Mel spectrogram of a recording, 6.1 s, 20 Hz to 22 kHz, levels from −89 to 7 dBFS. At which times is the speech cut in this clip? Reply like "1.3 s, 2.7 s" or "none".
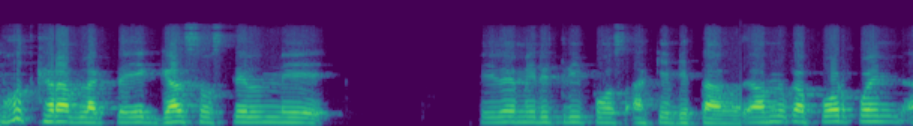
4.9 s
